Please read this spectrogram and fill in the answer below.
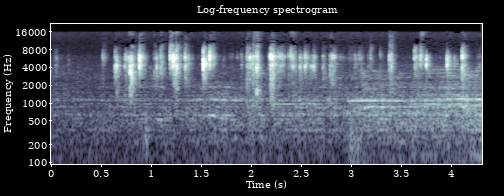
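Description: Keyboard typing: quick, irregular light key clicks, several a second. A faint steady background sound comes in about three seconds in.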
